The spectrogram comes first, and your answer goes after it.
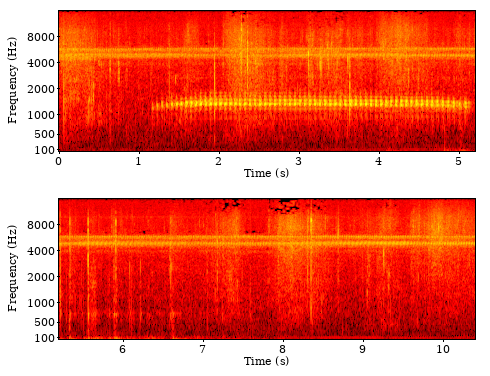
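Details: Pond-side frog chorus at nightfall near a house: a buzzy pulsed trill lasts about four seconds, then gives way to scattered rustling and clicks under a continuous high insect drone.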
